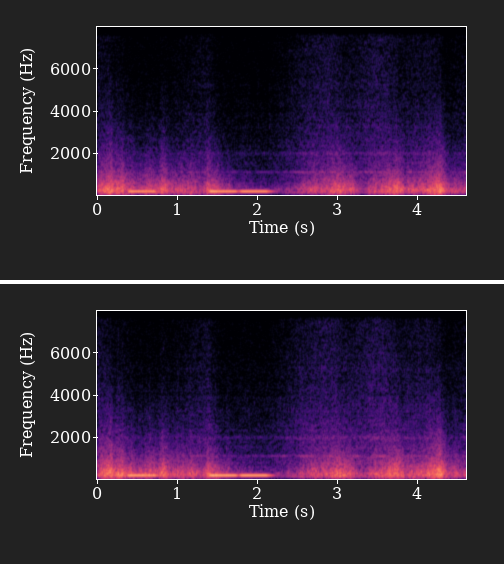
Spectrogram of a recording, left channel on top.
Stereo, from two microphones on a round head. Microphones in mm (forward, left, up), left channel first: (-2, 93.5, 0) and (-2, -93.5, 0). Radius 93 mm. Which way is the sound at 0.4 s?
15° right (ahead or behind).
